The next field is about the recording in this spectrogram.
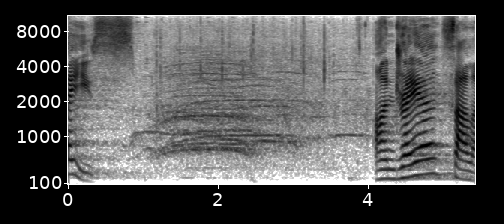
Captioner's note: audience applauds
